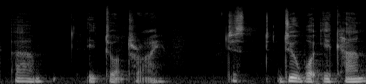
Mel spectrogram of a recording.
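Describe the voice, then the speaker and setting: The voice has vocal fry and comes with an Australian accent. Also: woman. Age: 60s. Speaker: breast cancer survivor. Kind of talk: interview, personal story. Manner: witty.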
